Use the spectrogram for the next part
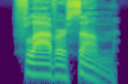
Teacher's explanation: Notice the pronunciation. 2 schwa sounds there.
